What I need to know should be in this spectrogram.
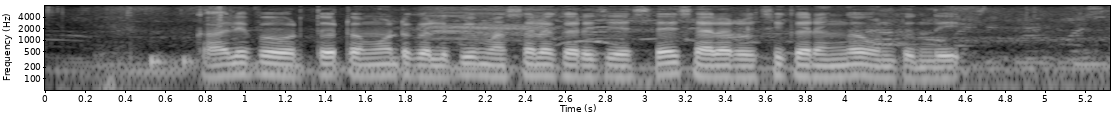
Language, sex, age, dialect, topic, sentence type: Telugu, male, 25-30, Central/Coastal, agriculture, statement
